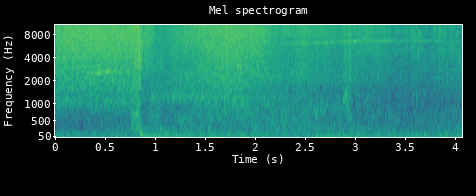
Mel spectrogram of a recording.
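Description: An electric energy field crackles and hums.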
